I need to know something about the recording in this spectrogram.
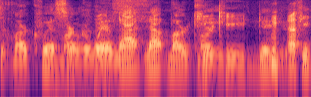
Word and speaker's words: Marquis: perfects and our Bugles and the Marquis we pronounce it Marquis if you call the company call it a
